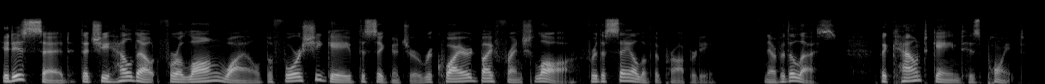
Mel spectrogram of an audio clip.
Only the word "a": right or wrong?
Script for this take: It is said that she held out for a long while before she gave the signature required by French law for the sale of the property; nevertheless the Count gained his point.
right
